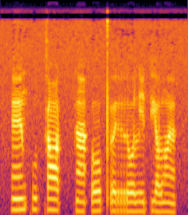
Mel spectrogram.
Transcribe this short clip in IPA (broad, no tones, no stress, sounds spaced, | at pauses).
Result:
ɛ̃ kʷ ə k ɑ kː ã ʔ o pʼ ɵ r o l i pʲ œ lˠ œ̃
